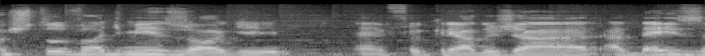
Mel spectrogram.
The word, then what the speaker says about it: Vladimir Herzog: Como é que pronuncia? – Isso, é isso mesmo. É Instituto Vladimir Herzog.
